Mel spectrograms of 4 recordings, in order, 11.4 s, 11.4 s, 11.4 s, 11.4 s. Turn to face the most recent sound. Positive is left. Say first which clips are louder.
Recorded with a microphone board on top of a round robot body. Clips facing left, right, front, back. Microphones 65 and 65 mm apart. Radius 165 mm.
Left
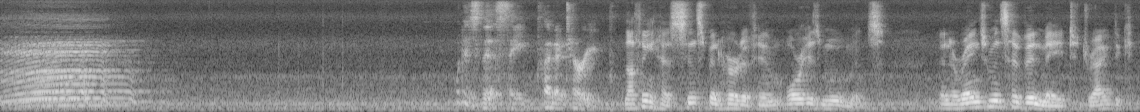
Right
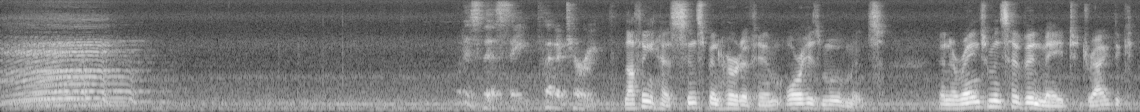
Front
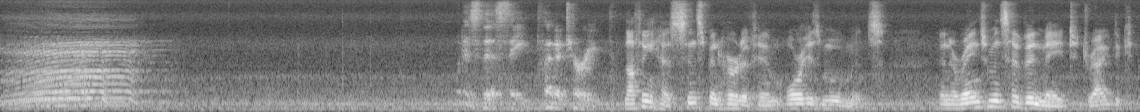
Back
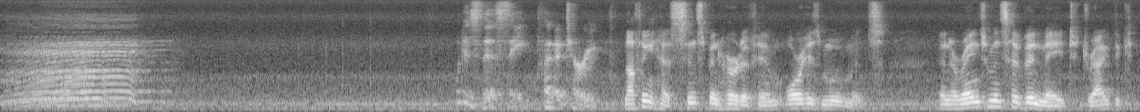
# right 6 dB, back 1 dB
turn(degrees=-120)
